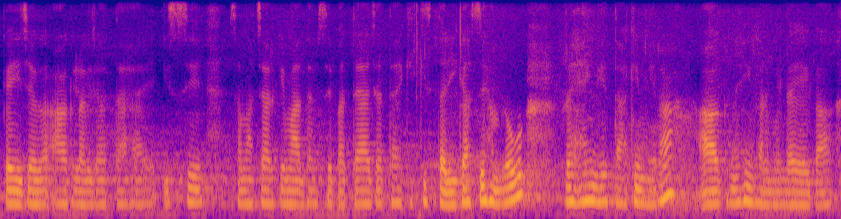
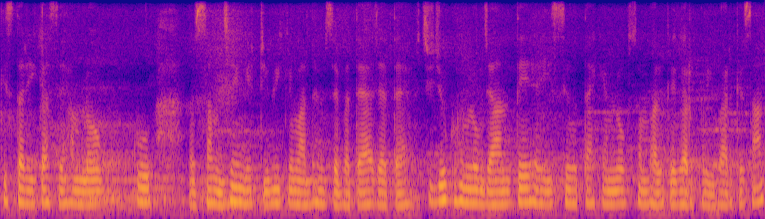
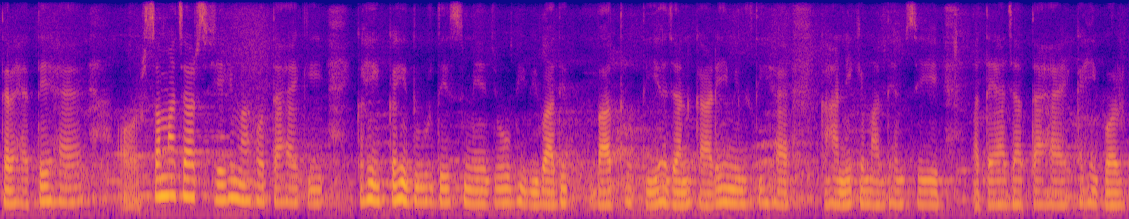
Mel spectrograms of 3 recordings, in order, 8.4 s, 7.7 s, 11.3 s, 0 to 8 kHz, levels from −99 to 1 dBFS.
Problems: none marked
